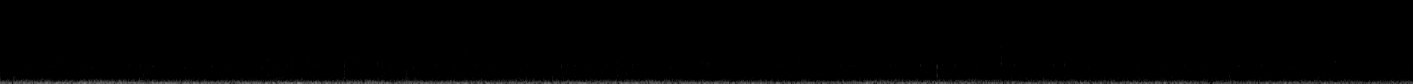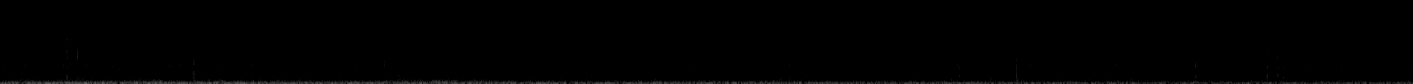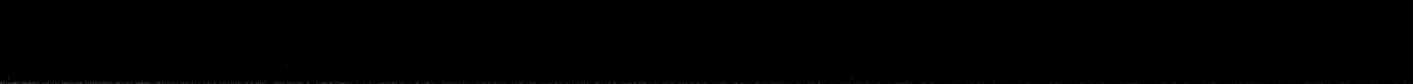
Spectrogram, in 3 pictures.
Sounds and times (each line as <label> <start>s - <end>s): Rain 0.0s - 42.3s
